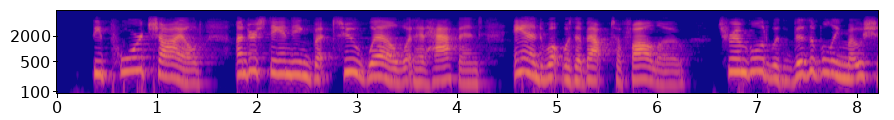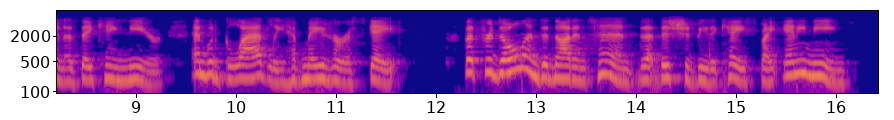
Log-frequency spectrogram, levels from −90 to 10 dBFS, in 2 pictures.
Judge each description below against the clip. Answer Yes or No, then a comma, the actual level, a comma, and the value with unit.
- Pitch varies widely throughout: Yes, wide, 5.9 semitones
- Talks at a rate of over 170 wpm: No, average, 165 wpm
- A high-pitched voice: Yes, high, 205 Hz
